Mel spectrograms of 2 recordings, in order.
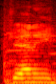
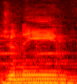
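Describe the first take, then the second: First: The name ends with an 'ee' sound. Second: The name ends with an 'een' sound. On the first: The speaker calls it wrong. "I think it's Jenny" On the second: The speaker calls it right. "We gotta go with Janine. ... I think that's probably the better pronunciation"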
